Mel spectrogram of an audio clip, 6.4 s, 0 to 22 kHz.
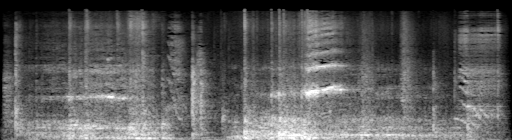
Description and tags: Old metal Door, recorded with Zoom H4N
close, Metal, Old, open, Door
